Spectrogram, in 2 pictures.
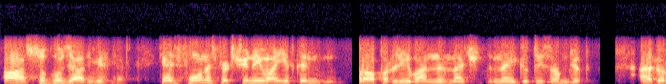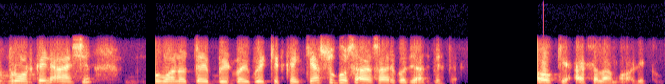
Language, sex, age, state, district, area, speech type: Kashmiri, male, 30-45, Jammu and Kashmir, Srinagar, urban, conversation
